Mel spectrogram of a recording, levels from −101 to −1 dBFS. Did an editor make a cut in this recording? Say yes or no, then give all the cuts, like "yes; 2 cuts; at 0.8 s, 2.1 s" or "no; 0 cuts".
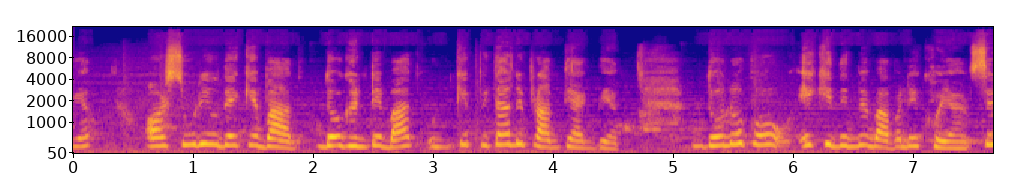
no; 0 cuts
